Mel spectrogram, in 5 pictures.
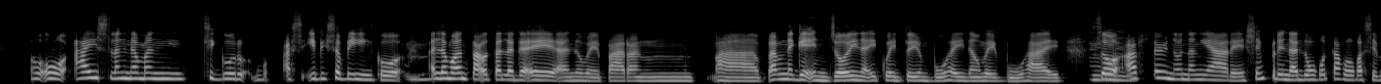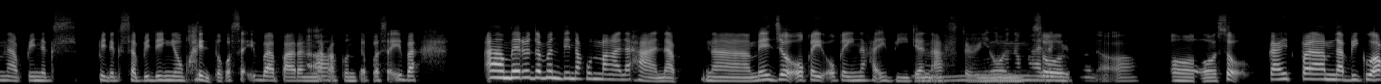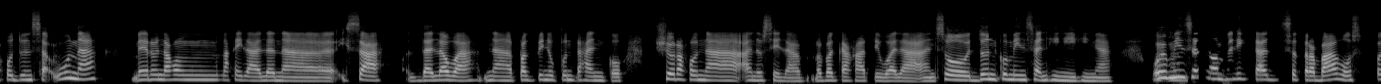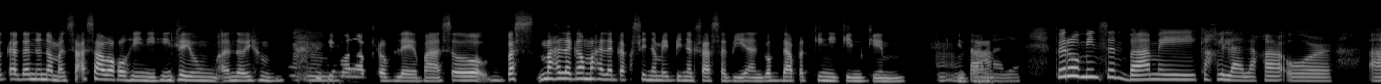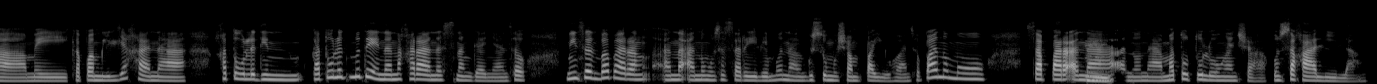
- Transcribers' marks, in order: tapping; laughing while speaking: "kwento ko"; other background noise; laughing while speaking: "yung ano, yung"
- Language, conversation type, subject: Filipino, podcast, Paano mo inaalagaan ang kalusugang pangkaisipan mo?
